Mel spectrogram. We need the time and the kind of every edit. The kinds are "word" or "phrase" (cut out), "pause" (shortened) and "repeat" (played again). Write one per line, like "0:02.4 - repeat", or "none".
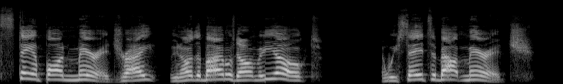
0:01.6 - pause
0:02.3 - word
0:02.6 - word

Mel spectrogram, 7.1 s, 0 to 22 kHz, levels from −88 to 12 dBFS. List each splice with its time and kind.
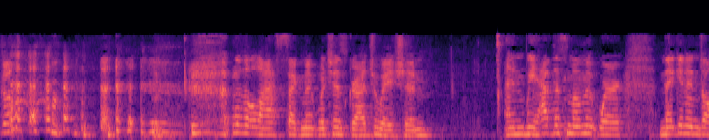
0:02.3 - phrase

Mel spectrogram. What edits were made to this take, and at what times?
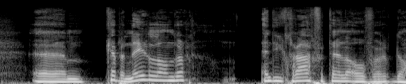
0:01.1 - word
0:02.8 - word

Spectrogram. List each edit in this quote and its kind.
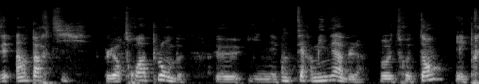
0:01.2 - phrase
0:02.2 - phrase
0:02.8 - word

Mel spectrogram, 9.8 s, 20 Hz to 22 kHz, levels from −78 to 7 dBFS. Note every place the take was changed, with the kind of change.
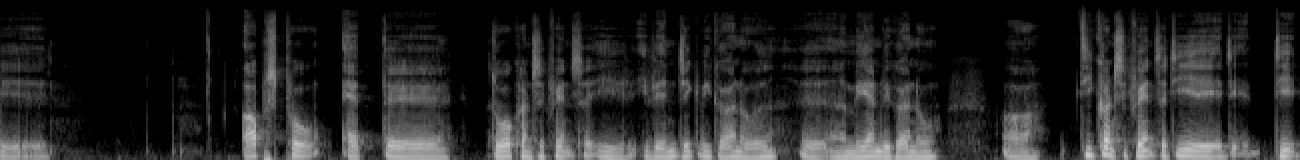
0:02.5 - pause
0:03.6 - phrase
0:05.1 - word
0:08.8 - word

